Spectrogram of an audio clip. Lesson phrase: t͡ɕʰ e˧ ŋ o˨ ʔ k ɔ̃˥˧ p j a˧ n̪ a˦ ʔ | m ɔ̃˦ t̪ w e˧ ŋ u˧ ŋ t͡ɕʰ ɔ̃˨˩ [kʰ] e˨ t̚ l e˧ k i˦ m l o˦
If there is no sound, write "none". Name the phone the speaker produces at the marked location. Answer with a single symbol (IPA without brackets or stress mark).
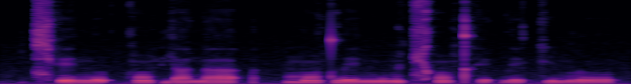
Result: kʰ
